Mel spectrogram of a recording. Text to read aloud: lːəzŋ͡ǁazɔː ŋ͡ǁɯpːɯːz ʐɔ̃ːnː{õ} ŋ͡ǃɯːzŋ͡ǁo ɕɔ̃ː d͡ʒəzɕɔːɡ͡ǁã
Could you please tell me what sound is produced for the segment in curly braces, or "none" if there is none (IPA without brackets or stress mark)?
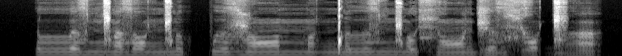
ɔ̃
